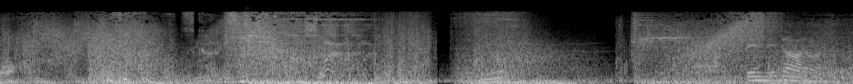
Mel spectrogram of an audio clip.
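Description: Attacks crash and explode in loud, fast bursts of noise.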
